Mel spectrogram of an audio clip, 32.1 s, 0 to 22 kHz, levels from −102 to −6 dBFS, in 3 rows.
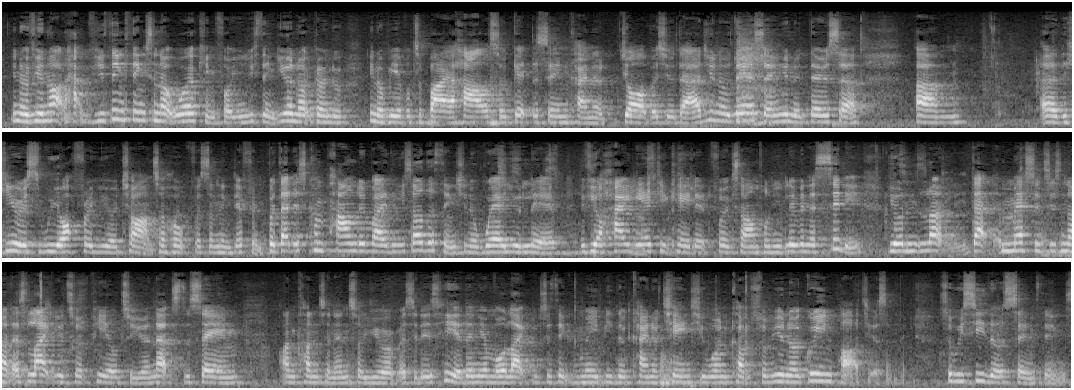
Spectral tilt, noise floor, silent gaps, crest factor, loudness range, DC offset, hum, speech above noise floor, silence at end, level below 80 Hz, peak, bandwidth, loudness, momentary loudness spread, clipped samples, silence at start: -4 dB/octave; -48 dBFS; none; 18 dB; 3 LU; under 0.1%; none; 23 dB; 0 s; -60 dBFS; -8 dBFS; 16 kHz; -26 LUFS; 9 LU; under 0.1%; 0.1 s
